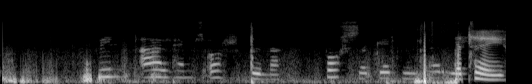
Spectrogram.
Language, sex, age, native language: Icelandic, female, 11, Icelandic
